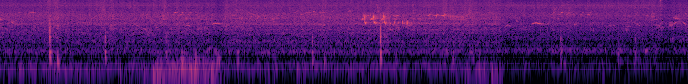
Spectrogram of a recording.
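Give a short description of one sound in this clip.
A knife chops tomato with quick knocks on a wooden board.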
